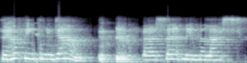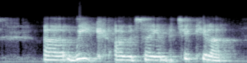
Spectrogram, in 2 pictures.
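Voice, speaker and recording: A woman from a public health team briefing an online council meeting, speaking in a measured way with many ums while losing her voice. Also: high-pitched, steady tone. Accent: English. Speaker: public health officer presenting. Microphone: video call. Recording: echoey, dull video call audio.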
